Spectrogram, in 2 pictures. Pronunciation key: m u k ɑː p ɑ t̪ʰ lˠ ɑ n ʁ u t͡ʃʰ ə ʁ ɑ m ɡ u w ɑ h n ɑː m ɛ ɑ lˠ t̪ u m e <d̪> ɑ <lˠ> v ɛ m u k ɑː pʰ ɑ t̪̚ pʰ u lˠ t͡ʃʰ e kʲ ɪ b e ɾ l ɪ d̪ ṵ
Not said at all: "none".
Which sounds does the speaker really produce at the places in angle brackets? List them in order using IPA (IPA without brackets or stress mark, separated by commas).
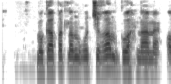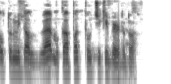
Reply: d̪, lˠ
